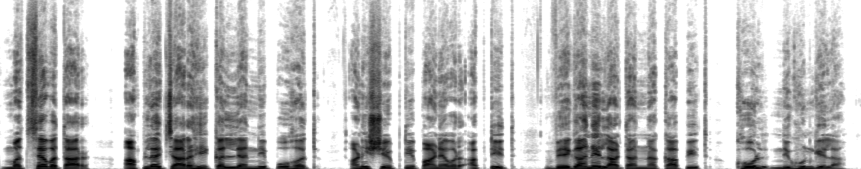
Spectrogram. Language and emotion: Marathi, neutral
